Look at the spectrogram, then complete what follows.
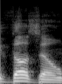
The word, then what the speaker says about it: DAZN: 90s discovery zone type market there but it's pronounced it's supposed to be the zone but they did the duh you know which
